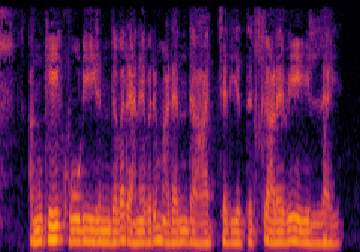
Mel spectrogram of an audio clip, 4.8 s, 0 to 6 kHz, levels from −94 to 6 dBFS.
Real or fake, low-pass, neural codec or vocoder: real; 5.4 kHz; none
